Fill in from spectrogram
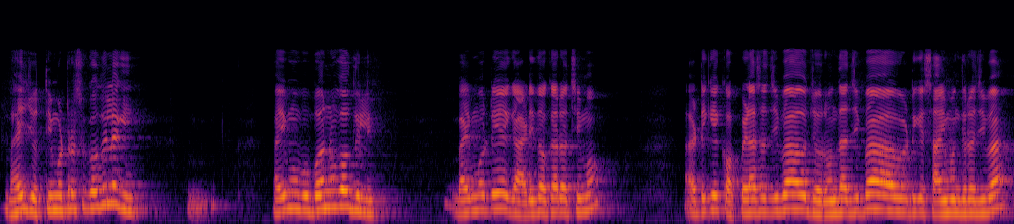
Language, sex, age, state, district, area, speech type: Odia, male, 18-30, Odisha, Dhenkanal, rural, spontaneous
